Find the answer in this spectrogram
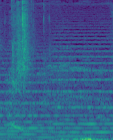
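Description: Film background score of held, sustained tones, with a short gliding vocal sound about half a second in and a low thump near the end.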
